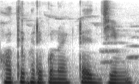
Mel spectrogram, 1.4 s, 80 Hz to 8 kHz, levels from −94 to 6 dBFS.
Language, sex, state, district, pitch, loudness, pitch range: Bengali, male, Tripura, West Tripura, 135 Hz, -13 LUFS, 130-145 Hz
